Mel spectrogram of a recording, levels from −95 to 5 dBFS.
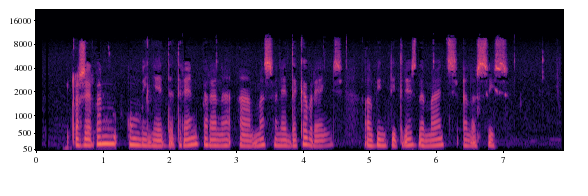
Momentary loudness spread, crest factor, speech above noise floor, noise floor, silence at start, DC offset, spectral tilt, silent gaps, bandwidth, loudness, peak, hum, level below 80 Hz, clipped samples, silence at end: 11 LU; 20 dB; 22 dB; -55 dBFS; 0.45 s; under 0.1%; -4 dB/octave; none; 10.5 kHz; -32 LUFS; -12 dBFS; none; -76 dBFS; under 0.1%; 0.85 s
